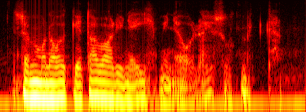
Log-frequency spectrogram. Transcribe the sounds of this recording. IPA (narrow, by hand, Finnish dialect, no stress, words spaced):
semːone oˑikeː tɑʋɑline ihmine olʲ ei se olt mikːæː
